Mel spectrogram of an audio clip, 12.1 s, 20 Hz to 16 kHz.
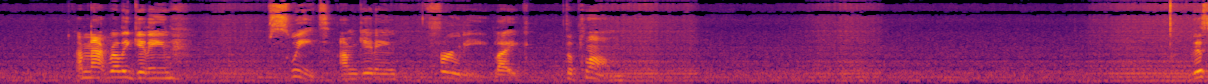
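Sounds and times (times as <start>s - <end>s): steady low room hum: 0.0s - 12.0s.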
